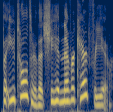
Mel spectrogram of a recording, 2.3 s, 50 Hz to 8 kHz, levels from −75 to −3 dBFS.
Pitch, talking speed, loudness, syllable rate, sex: 255 Hz, 290 wpm, -16 LUFS, 6.0 syllables/s, female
